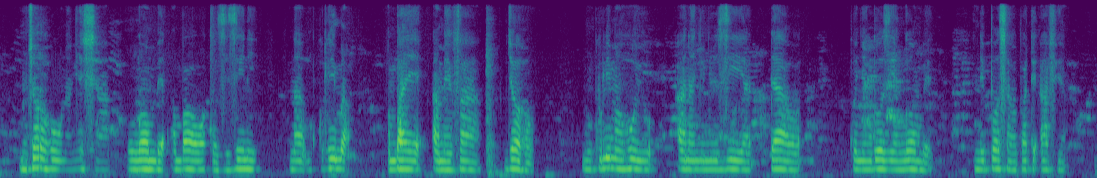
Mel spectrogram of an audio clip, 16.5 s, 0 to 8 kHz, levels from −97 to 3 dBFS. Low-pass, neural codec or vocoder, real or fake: 7.2 kHz; none; real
